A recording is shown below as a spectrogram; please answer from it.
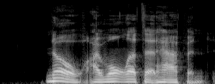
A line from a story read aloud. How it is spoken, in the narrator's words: exclaimed Ansel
